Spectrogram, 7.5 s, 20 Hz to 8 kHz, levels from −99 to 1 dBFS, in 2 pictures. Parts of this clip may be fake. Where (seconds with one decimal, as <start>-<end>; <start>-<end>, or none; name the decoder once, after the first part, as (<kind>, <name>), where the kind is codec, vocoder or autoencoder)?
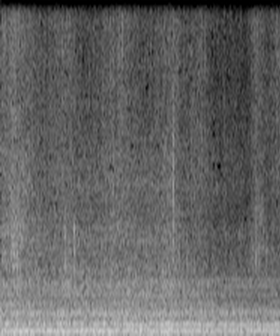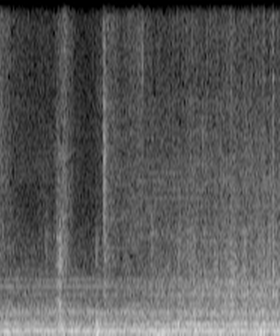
none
